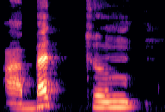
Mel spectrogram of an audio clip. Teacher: இந்த தால் சாக்கினாவை இந்த தாவோட சேர்த்து தாவாவே மாற்றிடணும்.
